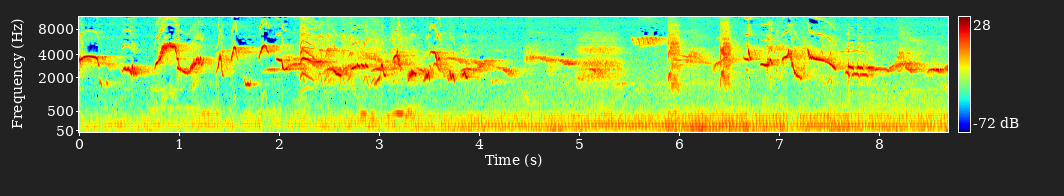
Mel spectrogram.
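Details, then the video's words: Kacer (Oriental magpie-robin) at a songbird competition, 8 October 2020. A continuous medley of warbled whistles, slurs and rapid chirps with a brief softer break midway. A faint low hum is audible. "Kacer Bagong Ngunci Mulai Semi"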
